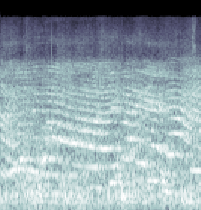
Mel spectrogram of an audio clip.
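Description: Several children talking and playing at once, their voices overlapping without a break.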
